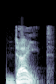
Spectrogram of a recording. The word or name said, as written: dight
